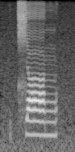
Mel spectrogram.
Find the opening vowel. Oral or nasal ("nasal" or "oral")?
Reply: oral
